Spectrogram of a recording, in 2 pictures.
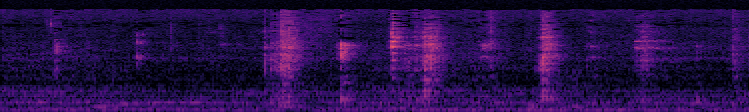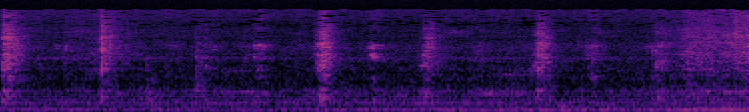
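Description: Close-up chewing of food: faint, irregular crisp clicks and crunches, over a low steady hum.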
